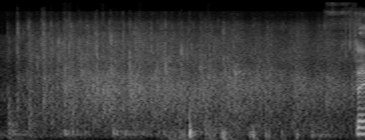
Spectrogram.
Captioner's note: applause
